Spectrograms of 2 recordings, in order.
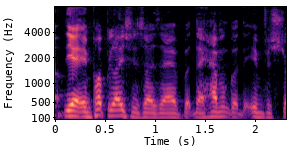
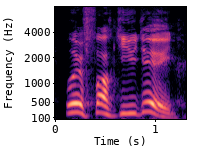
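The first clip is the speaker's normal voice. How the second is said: higher, louder startled outburst; startled shout; 8 semitones higher, 7 dB louder than usual. Retold or imitated. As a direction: shout it like you just woke up. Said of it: "and she said".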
